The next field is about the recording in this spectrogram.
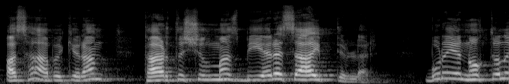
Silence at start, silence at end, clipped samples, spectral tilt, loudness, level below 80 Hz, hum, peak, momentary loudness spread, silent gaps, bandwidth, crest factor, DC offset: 0.05 s; 0 s; under 0.1%; -4 dB/octave; -21 LUFS; -66 dBFS; none; -2 dBFS; 16 LU; none; 16 kHz; 20 dB; under 0.1%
